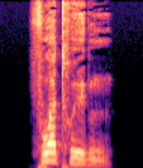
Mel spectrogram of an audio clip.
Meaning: first/third-person plural dependent subjunctive II of vortragen
- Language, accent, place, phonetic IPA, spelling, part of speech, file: German, Germany, Berlin, [ˈfoːɐ̯ˌtʁyːɡn̩], vortrügen, verb, De-vortrügen.ogg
